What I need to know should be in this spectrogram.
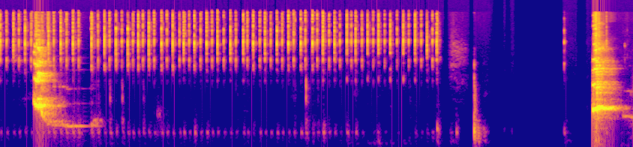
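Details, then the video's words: Cavalier King Charles Spaniel puppies at play in an indoor home puppy pen: two short, high, sharp yelps about seven seconds apart, the first sliding downward into a brief whine, with a faint steady ticking in between. "Cavalier Puppies Live: Puppies Playing"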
